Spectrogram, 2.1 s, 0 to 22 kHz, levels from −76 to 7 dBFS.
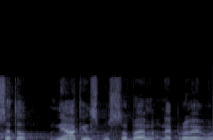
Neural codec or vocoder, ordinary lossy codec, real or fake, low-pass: vocoder, 22.05 kHz, 80 mel bands, WaveNeXt; MP3, 64 kbps; fake; 9.9 kHz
